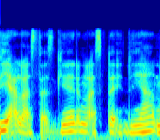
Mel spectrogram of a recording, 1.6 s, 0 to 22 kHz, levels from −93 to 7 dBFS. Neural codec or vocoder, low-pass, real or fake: autoencoder, 22.05 kHz, a latent of 192 numbers a frame, VITS, trained on many speakers; 9.9 kHz; fake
